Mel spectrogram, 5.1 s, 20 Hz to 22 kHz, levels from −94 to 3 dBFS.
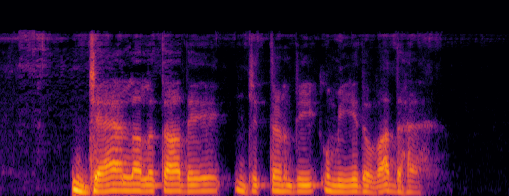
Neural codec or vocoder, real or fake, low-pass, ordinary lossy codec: vocoder, 44.1 kHz, 128 mel bands, Pupu-Vocoder; fake; 10.8 kHz; Opus, 24 kbps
